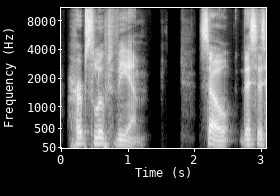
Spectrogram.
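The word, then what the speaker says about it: herbstluftwm: that's what it is the WM is vm because it's a German team and it's a German term and it's the pronunciation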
